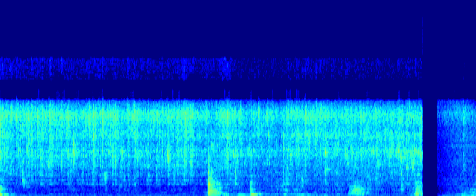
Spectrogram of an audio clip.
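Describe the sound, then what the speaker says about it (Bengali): Panch phoron and onion frying in hot oil for khichuri, a steady close sizzle and crackle running throughout with a few soft stirring knocks, ending in a brief cutout. "তেল গরমও দিয়ে দিছি আসো এখানে পাঁচফোড়ন দিয়ে দিলাম এক চামচ পেঁয়াজ দিয়ে দেব"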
